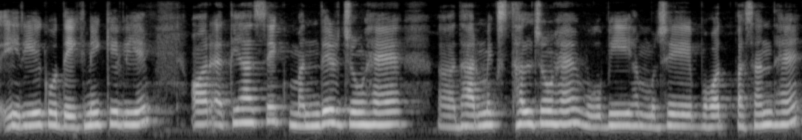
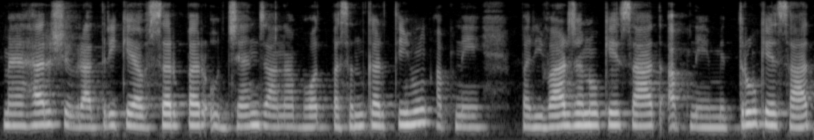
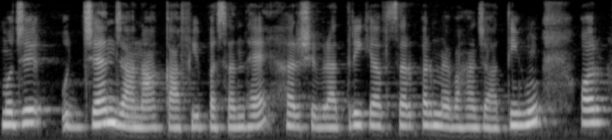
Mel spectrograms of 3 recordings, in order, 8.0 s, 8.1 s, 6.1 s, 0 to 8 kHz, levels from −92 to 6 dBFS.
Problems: constant background noise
